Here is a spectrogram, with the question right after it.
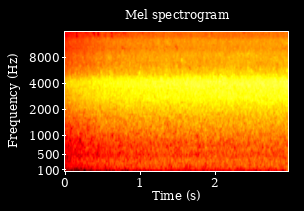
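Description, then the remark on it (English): Thousands of western sandpipers feeding at a migration fuelling stopover, their countless high calls blending into a steady, hissing wash of chatter that holds evenly throughout, with a faint low rumble of the Vancouver Fraser River Port in the background. “This is what thousands of western sandpipers sound like, a mix of the birds as they feed and the port in the background.”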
